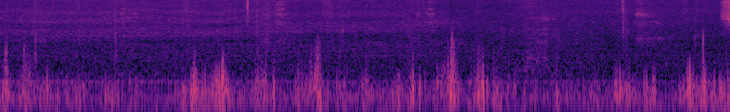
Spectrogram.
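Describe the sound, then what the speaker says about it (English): Wind gusting across a Nevada cliffside trail, a low buffeting rumble against the microphone that swells and subsides in irregular gusts, steady throughout without talking. "It's pretty windy."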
